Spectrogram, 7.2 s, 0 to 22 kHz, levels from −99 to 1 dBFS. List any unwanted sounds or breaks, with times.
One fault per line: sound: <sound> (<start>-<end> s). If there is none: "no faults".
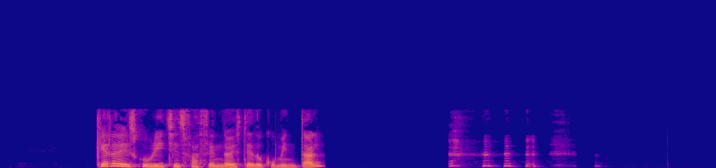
sound: laugh (4.5-5.8 s)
